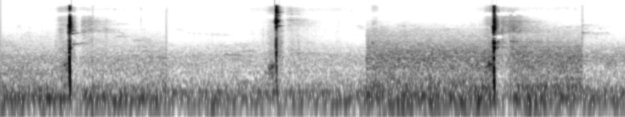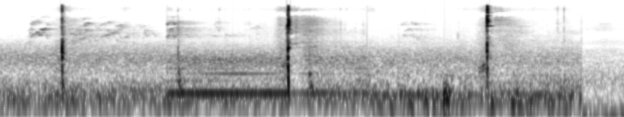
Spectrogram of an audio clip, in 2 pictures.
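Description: Golf club striking the ball six times, about two seconds apart, each a single sharp crack, over a steady low outdoor background.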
